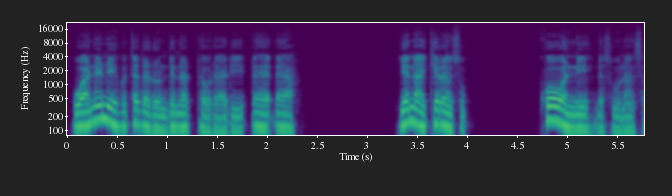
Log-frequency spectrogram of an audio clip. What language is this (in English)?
Hausa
